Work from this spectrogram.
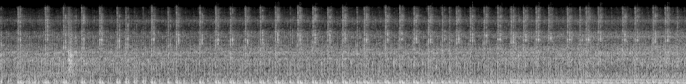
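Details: Craftsman by MTD mower, PowerMore 140cc auto-choke engine, starts then dies: quick uneven pops with slight speed hunting; lazy choke when half-warm, not a fueling problem, settles afterward.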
